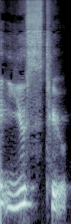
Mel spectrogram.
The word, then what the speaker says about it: used to: or use but uh there is actually a d here okay used to used to it's just uh difficult to say used used to it's very difficult so we just cancel out the D sound used to used to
